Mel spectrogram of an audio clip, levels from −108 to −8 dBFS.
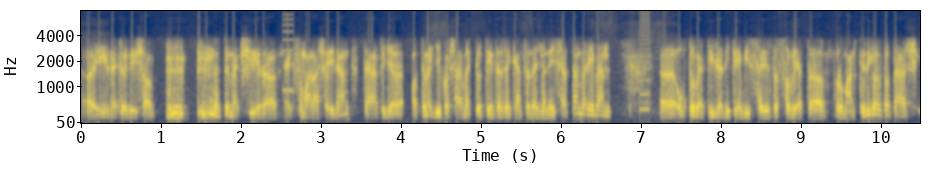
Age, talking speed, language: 20-39, 110 wpm, Hungarian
